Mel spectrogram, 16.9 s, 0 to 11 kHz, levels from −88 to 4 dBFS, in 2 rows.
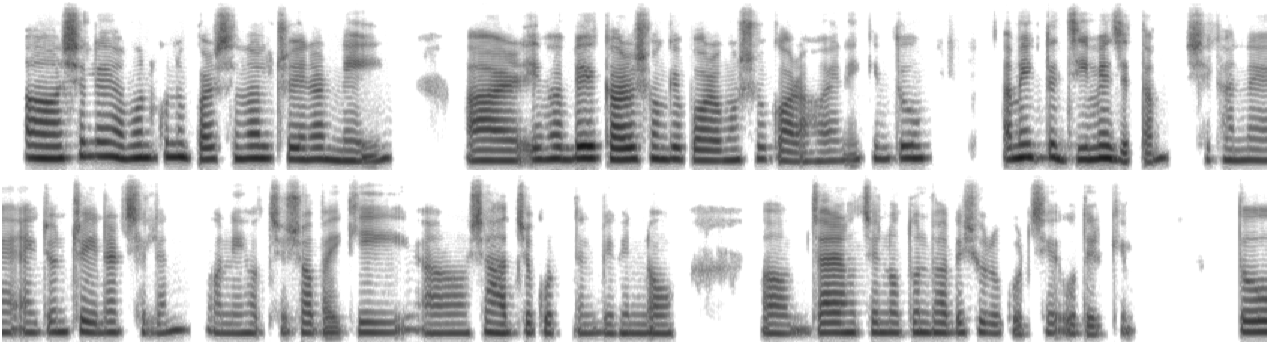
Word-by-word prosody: আ - - +2 0.2
আসলে 280 +3 +2 0.2
এমন 250 +1 +6
কোনো 265 -1 +4
পার্সোনাল 230 +2 +3
ট্রেনার 225 0 +2
নেই। 195 - 0 0.8
আর 200 0 +3 0.2
এভাবে 230 +1 +5 0.2
কারো 220 0 +8
সঙ্গে 230 -1 +3
পরামর্শ 205 +1 0 0.2
করা 185 -2 -1
হয়নি। 195 +3 -7
কিন্তু 240 0 -2 0.7
আমি 235 +2 +7
একটা 255 +1 +1
জিমে 220 +2 +6
যেতাম। 175 +5 -5 0.3
সেখানে 210 -2 -5 0.3
১ 195 - -6
জন 210 - -2
ট্রেনার 205 -1 -2
ছিলেন। 200 +1 -7 0.3
উনি 185 -1 -7
হচ্ছে 190 - -8
সবাইকেই 195 - -4 0.3
আ - - -4 0.3
সাহায্য 195 -1 -1
করতেন 185 0 -8
বিভিন্ন 185 0 -6 0.8
আম 180 -1 -3 0.2
যারা 195 0 +3
হচ্ছে 195 +1 -4
নতুনভাবে 195 -1 -4
শুরু 200 -3 -5
করছে 170 - -6 0.2
ওদেরকে। 165 +4 -10 0.8
তো 210 - -1
205 Hz, 140 wpm, -20 LUFS, 195-225 Hz, 0.8 s, কারো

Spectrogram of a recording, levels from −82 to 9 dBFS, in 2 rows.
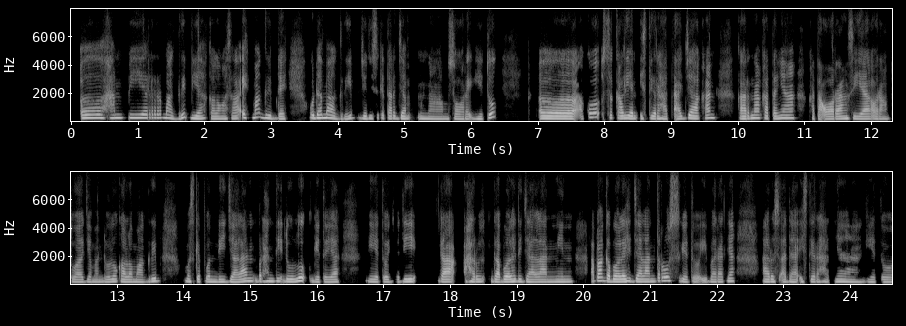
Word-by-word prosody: eee, 240 +2 +4 0.2
hampir 250 +1 +2 0.3
maghrib 225 +4 -1 0.2
ya - - +3
kalau 185 0 -1
enggak 185 0 -3
salah 200 +1 -1
eh 245 - -4
magrib 240 -7 +1
deh, 180 0 +1 0.4
udah 235 +2 +5
magrib 190 -2 -1
jadi 195 0 +1
sekitar 205 -2 -2
jam 190 -1 +2 0.2
6.00 175 -2 -2
sore 170 -1 -2
gitu, 170 +8 0 0.8
eee, 195 -1 +7
aku 180 - -4 0.3
sekalian 205 -2 +2
istirahat 190 -2 -1
aja 190 +4 +1 0.2
kan 230 +3 +1 0.4
karena 190 +4 +3
katanya, 205 +2 +1 0.4
kata 180 -1 -4
orang 180 +2 +3
sih 190 - -3
ya, 180 - +3
orang 85 0 -2
tua 175 - -1
zaman 180 0 -3
dulu 180 +2 0
kalau 180 -1 +2
maghrib 180 +5 -1 0.4
meskipun 190 -1 -1
di - - +1
jalan, 185 +5 +3
berhenti 205 +1 -1
dulu 195 +3 +4 0.2
gitu 175 0 -3
ya, 180 - +2 0.5
gitu. 180 -1 -2 0.2
Jadi 180 +2 -3 0.5
enggak 185 -1 +4 0.3
harus 190 0 +1
enggak 180 -2 +2
boleh 190 +1 +6
dijalanin, 180 0 0 0.4
apa 255 - +3
enggak 200 -5 +2
boleh 195 +1 +6
jalan 195 -1 +3
terus 260 +2 +1 0.2
gitu 180 -2 -3 0.2
ibaratnya 180 +3 -2 0.5
harus 185 0 +1
ada 180 +1 -2 0.2
istirahatnya 185 +1 -4 0.4
gitu. 170 0 -7
190 Hz, 150 wpm, -22 LUFS, 180-205 Hz, 0.8 s, eee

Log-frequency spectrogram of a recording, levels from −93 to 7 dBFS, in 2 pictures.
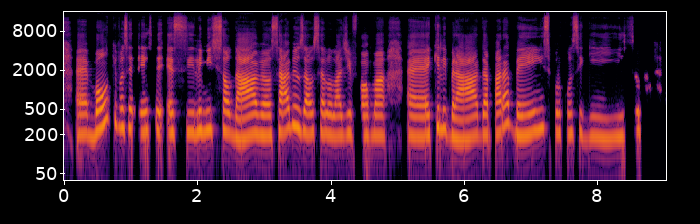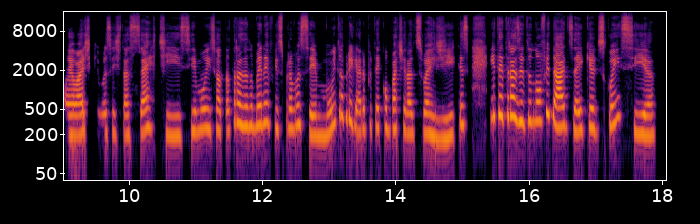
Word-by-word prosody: é 210 0 0
bom 235 - +4
que 320 - -7
você 255 -2 -1
tenha 225 -1 -2
esse 230 0 -3
esse 220 +1 -2
limite 230 +1 -1
saudável, 200 -2 +3
sabe 225 +6 +2
usar 230 -5 +2
o 210 - -1
celular 205 -2 -2
de 210 +1 -4
forma, 195 0 0 0.3
eh, 190 -1 +1
equilibrada. 195 -3 +1
Parabéns 220 +1 -1
por 215 -1 -6
conseguir 190 -3 -8
isso. 225 +4 -8 0.5
Eu 200 0 +4
acho 210 +1 +3
que 210 - -25
você 210 +1 -7
está 200 0 -4
certíssimo 220 +1 -3
e 250 - -2
só 240 0 0
tá 230 0 -5
trazendo 275 0 +2
benefício 280 -3 0
para 250 0 -2
você. 275 -8 0
Muito 215 - -2
obrigada 305 - 0
por 260 - -13
ter 255 - -2
compartilhado 245 -4 -1
suas 210 -4 0
dicas 195 - -3 0.3
e 380 - +1
ter 400 0 +6
trazido 345 -5 +5
novidades, 295 - +5
aí, 230 +1 +3
que 255 +2 0
eu 255 - +2
desconhecia. 225 - -1
220 Hz, 165 wpm, -23 LUFS, 200-255 Hz, 0.5 s, ter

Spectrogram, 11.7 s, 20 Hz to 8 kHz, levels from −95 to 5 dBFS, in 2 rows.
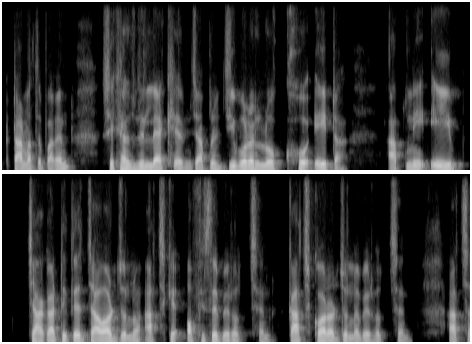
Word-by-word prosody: টানাতে 95 -2 +1
পারেন, - - 0 0.5
সেখানে 150 +6 +2
যদি 155 0 +1
লেখেন 110 0 +1
যে - - -5
আপনার 125 +7 -4
জীবনের 145 +4 +4
লক্ষ্য 115 +5 -2 0.3
এইটা। 120 -1 0 0.7
আপনি 130 +4 -2 0.3
এই 145 - +4 0.7
জায়গাটিতে 120 +4 +2 0.2
যাওয়ার 110 +3 +7
জন্য 115 +3 -1 0.2
আজকে 105 +10 -7 0.2
অফিসে 110 +1 -2
বের 95 -2 -1
হচ্ছেন, - - -12 0.3
কাজ 120 0 +4 0.2
করার 110 -3 +5
জন্য 100 -2 -2
বের 90 -2 -2
হচ্ছেন। 80 +1 -12 0.6
আচ্ছা 100 -1 -6
115 Hz, 130 wpm, -24 LUFS, 105-125 Hz, 0.7 s, যাওয়ার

